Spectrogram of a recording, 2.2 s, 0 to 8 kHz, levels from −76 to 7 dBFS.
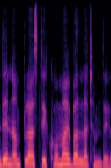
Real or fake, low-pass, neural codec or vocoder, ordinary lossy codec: fake; none; codec, 16 kHz, 0.7 kbps, FocalCodec; none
